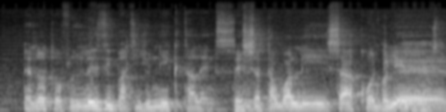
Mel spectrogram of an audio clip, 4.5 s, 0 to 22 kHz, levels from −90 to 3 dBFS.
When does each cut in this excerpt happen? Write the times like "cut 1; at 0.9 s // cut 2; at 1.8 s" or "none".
cut 1; at 2.3 s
